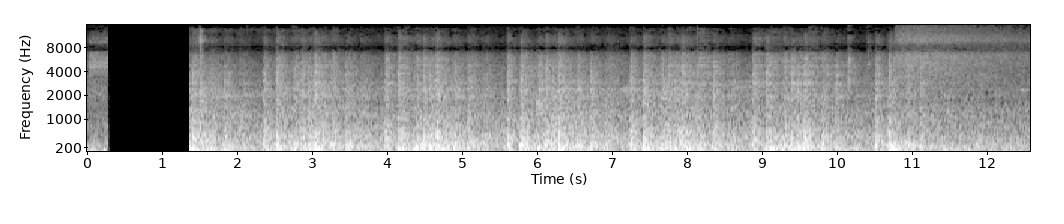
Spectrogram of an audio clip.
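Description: Tobu Urban Park Line electric commuter train running slowly, heard from inside the driver's cab, with a steady rumble and frequent clicks of the wheels over rail joints and points. The sound cuts in abruptly after about a second of silence.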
